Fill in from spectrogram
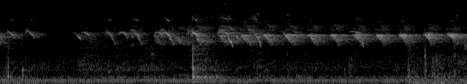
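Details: Baby chickens in their house chirp continuously: thin, high, downward-sliding peeps from several birds, about two per second, overlapping, over a faint steady low hum.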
